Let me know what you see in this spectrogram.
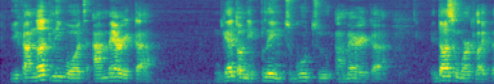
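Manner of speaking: Nigerian accent, put on. Speaker restating their complaint about the travelers, now in a Nigerian accent. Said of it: "Let me say it in Nigerian accent".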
